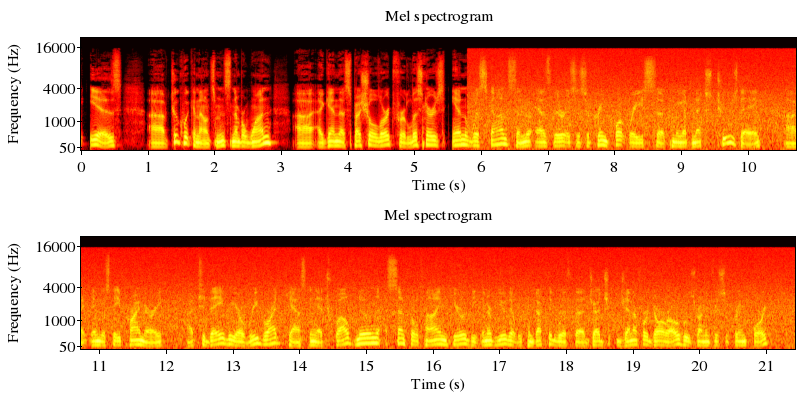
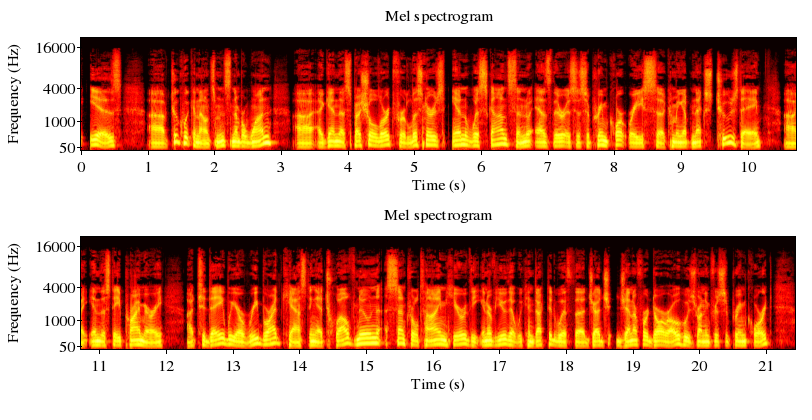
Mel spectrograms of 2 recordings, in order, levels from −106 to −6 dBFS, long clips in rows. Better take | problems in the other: second | hiss; loud; from 6 s on; 6 dB below the speech

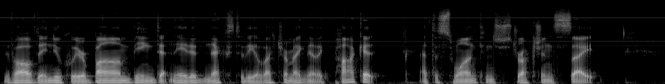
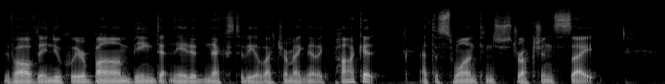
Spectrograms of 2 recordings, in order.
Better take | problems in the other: second | high-pitched whine; faint; throughout; 9 kHz, 25 dB below the speech

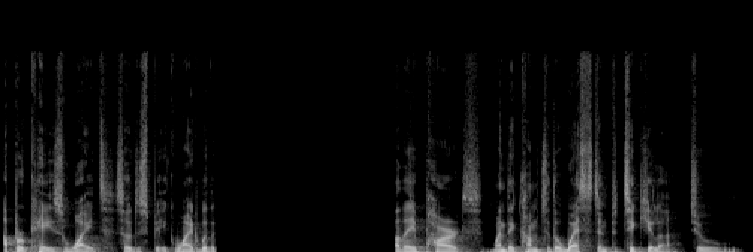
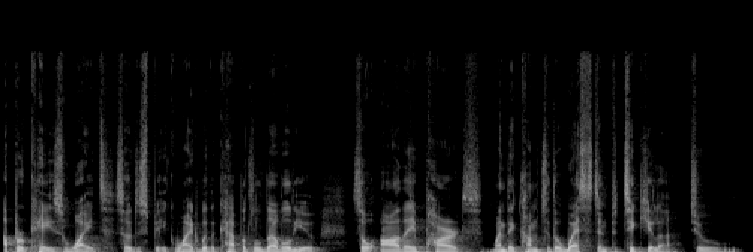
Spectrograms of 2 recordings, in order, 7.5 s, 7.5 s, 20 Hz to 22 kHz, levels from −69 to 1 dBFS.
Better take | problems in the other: second | audio cutting out; at 2 s for 2 s

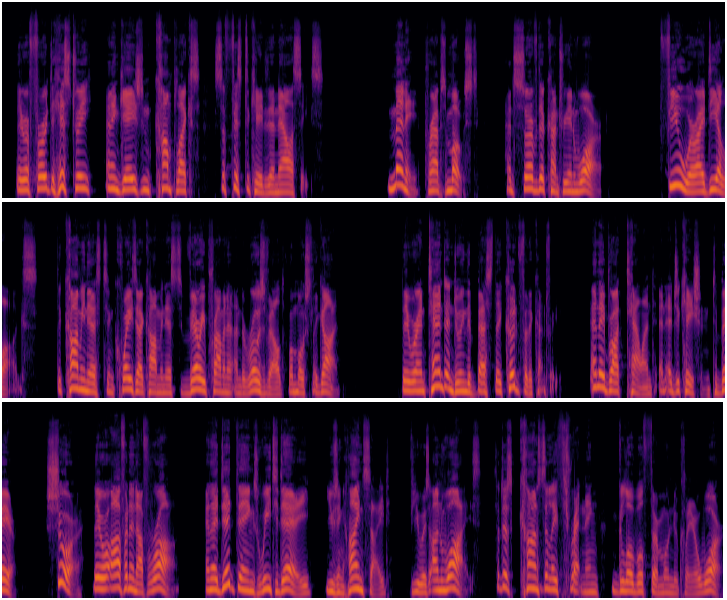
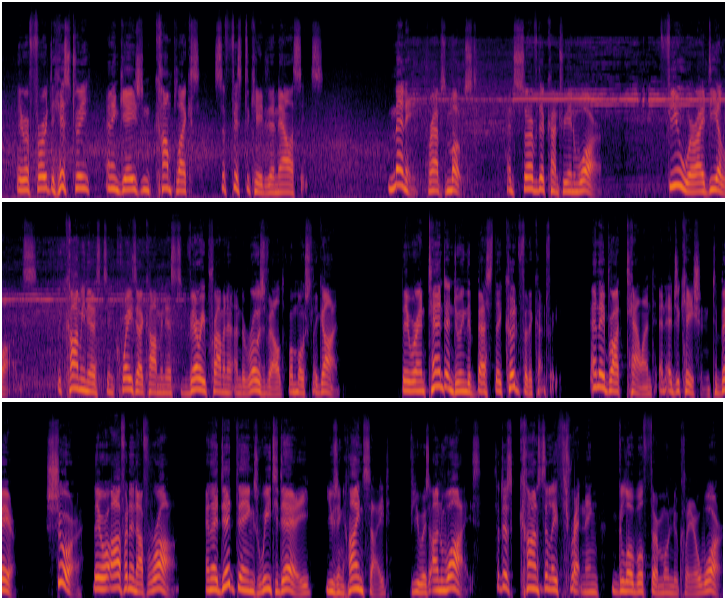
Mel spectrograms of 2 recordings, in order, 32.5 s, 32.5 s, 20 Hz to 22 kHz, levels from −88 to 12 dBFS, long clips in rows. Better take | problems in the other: first | traffic noise; noticeable; until 14 s; 10 dB below the speech

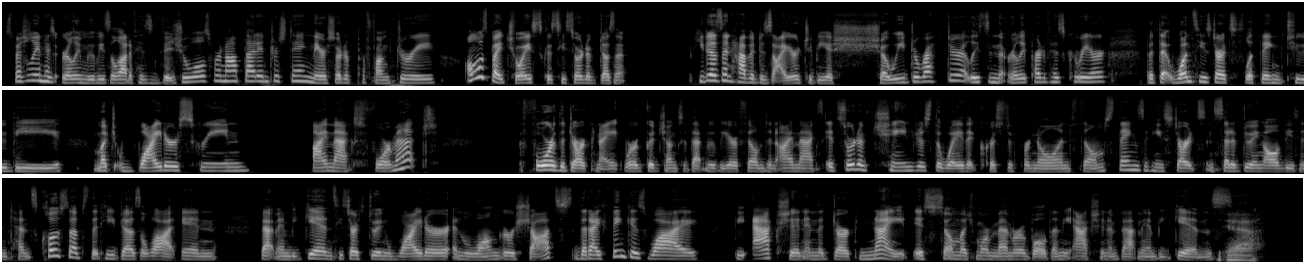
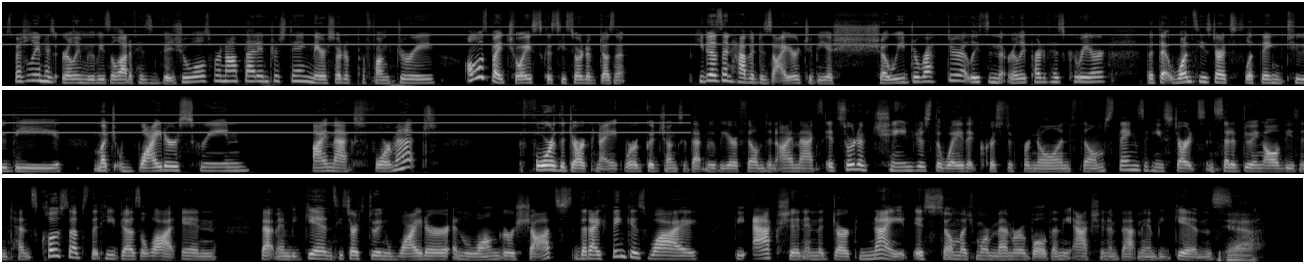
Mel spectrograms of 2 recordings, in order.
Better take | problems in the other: first | high-pitched whine; loud; until 20 s; 2.5 kHz, 6 dB below the speech

